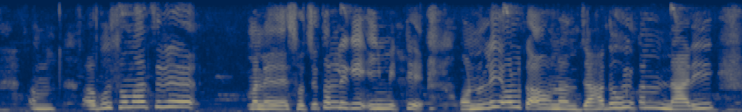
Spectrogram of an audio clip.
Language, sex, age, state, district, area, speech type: Santali, female, 18-30, West Bengal, Malda, rural, spontaneous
